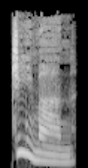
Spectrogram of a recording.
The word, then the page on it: g-man: British English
